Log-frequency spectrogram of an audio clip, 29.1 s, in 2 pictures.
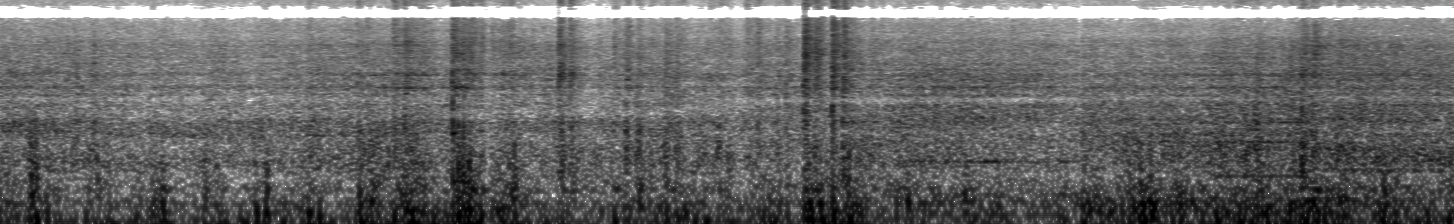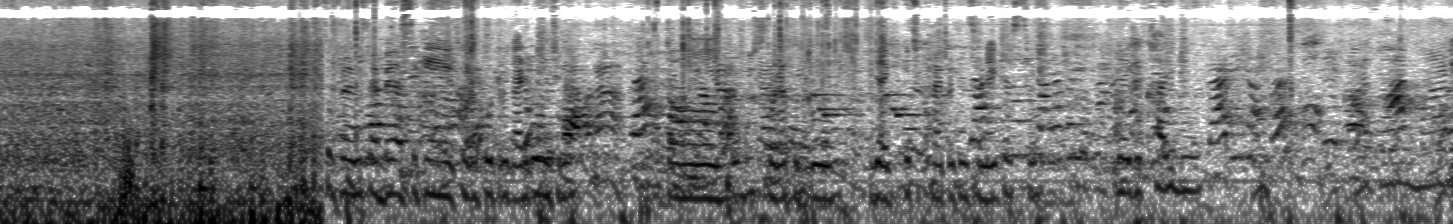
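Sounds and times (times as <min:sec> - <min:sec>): low rumble of train wheels: 0:00.0 - 0:29.0
wheels clicking over rail joints: 0:15.5 - 0:25.3.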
